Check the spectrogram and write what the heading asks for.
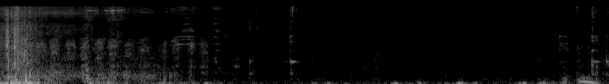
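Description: A dog panting, after a loud bump right at the start; it fades after about two seconds, leaving faint rustles.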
